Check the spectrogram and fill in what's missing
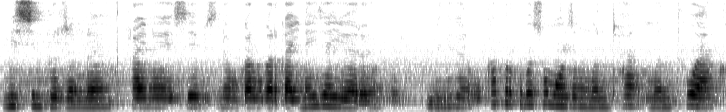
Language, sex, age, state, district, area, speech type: Bodo, female, 30-45, Assam, Kokrajhar, rural, spontaneous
